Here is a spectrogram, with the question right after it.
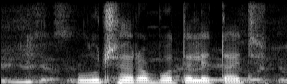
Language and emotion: Russian, neutral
